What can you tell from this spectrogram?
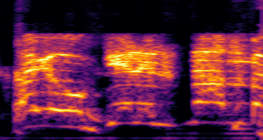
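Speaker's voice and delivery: high, squeaky mock-panicked coach; hammed-up high panicked coach voice; flustered coach. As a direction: squeal it like a flustered guy who blew it.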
